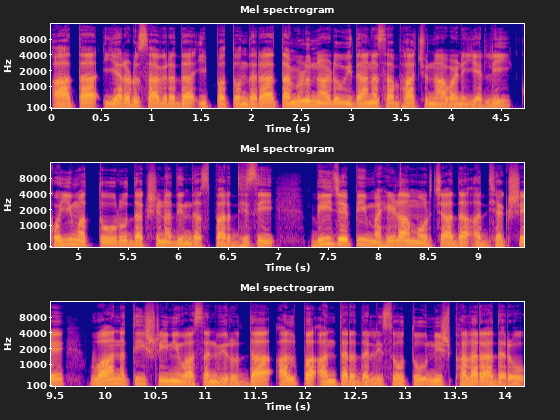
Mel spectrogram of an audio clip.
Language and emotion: Kannada, neutral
